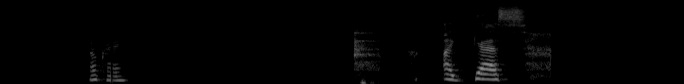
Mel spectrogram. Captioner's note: sighs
